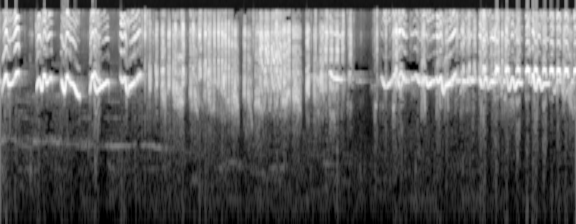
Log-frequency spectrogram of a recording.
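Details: Silver-eared mesia lure recording: quick, bright whistled phrases that warble up and down, several each second, broken by a burst of harsh, scratchy chatter midway.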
